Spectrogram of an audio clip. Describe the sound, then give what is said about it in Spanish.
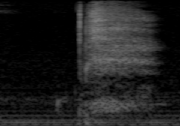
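A single breathy yawn from a person who keeps yawning, a sharp intake of air that swells into a long, airy exhale lasting about half a second, with no talking. “pero igual dice que disculpen en serio quiero dejar de bostezar pero no puedo”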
